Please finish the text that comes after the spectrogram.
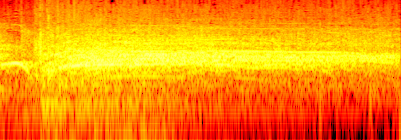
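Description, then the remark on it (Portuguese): A crowd bursts into loud, sustained applause with cheering and a few whoops as a guest is introduced to a conversation show, a dense steady roar of clapping that holds for a few seconds. “Aplaudam.”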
